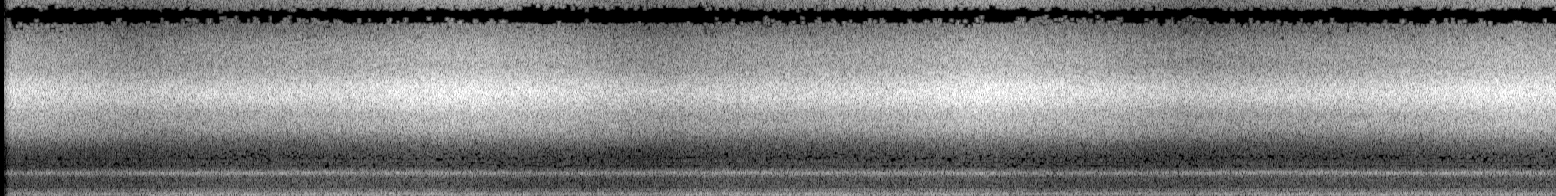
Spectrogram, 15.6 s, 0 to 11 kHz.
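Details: Cicadas sing in a dense summer chorus in Rockville, Maryland, USA, in June 2021: a steady, high, hissing drone that swells and fades in slow waves every five seconds or so, with a fainter lower buzzing band beneath.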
